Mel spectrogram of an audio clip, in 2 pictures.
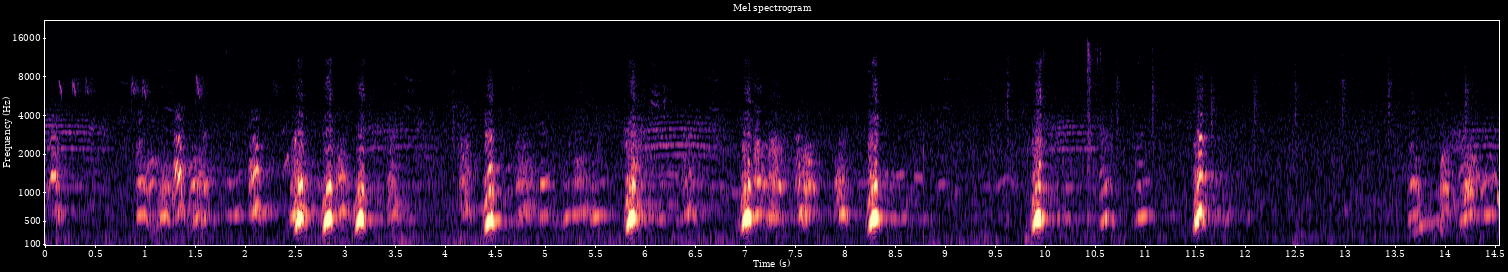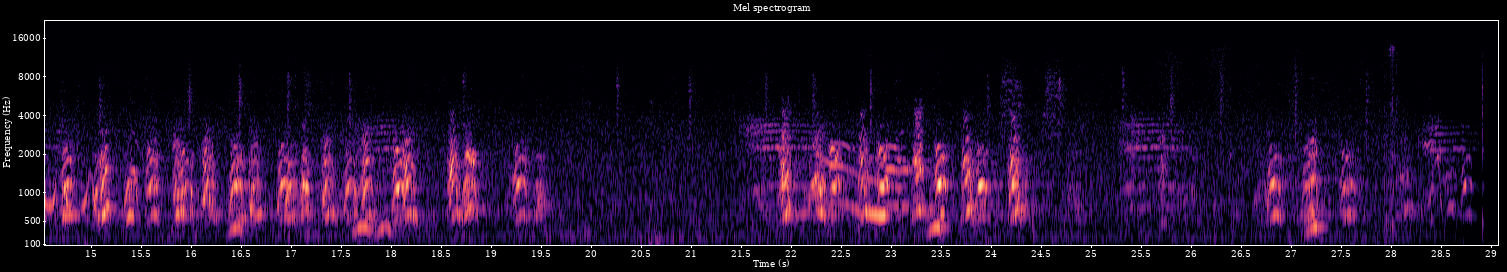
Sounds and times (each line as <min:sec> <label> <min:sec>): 0:00.9 Dogs Barking 0:08.8
0:09.6 Dogs Barking 0:11.9
0:13.6 Dogs Barking 0:19.6
0:21.8 Dogs Barking 0:25.0
0:26.7 Dogs Barking 0:29.0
